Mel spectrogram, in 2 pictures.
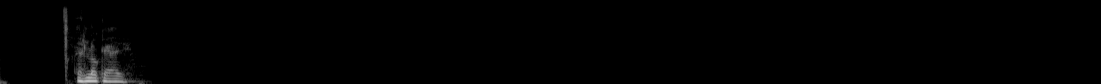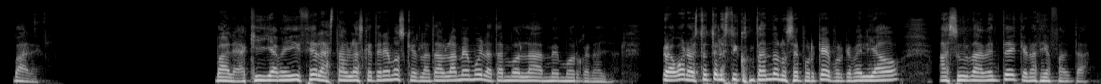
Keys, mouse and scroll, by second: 3.7 Return, 11.7 ctrl+p, 12.2 Return, 21.3-22.0 typing.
